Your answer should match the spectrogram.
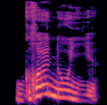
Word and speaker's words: grenouille: Que se escreve G-R-E-N-O-U-I-2-L-E. Essa palavra é composta por duas sílabas. Grenouille. A primeira sílaba é um pouco difícil de pronunciar por causa da combinação entre as letras G-R-E. Como em grenier, sótão. Então, para pronunciar bem, você precisa sentir sua garganta vibrar.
